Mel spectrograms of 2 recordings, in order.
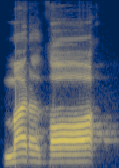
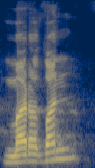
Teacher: تو اس وقف سے پہلے دو زبر والا حرف آ گیا، تو وقف سے پہلے اگر دو زبر والا حرف آ جائے تو اس دو زبر والے حرف کے اوپر سے ہم ایک زبر کو ہٹا دیں گے اور اس کو حرف مدہ کی طرح پڑھیں گے. ویسے تو یہ تنوین ہے، ضاد دو زبر ون، یہ تنوین ہے، لیکن وقف آنے کی وجہ سے ہم اس کو حرف مدہ بنا دیں گے.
